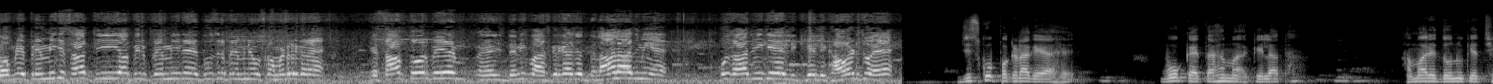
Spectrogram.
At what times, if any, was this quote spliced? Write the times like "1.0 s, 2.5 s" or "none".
9.0 s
